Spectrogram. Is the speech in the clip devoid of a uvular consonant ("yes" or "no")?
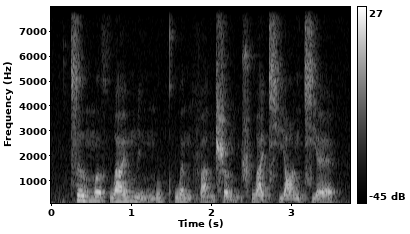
yes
